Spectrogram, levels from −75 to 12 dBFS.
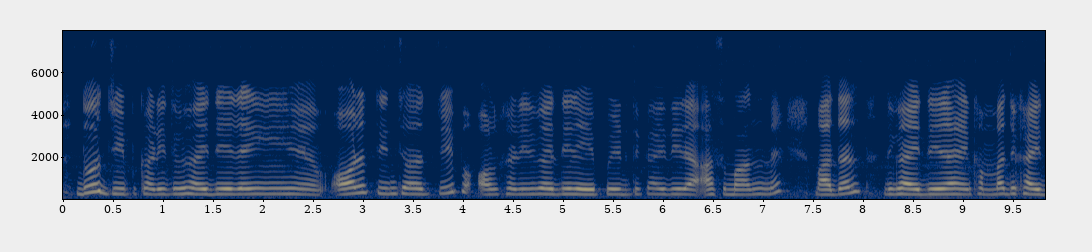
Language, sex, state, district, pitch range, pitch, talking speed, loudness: Hindi, female, Chhattisgarh, Rajnandgaon, 250-265 Hz, 255 Hz, 175 wpm, -29 LUFS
